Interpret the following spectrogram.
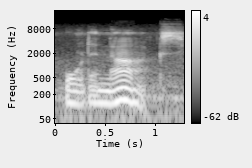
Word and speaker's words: Ordinox: Secondly, my last name is spelled Ordinox. Yeah, it's pronounced Ordino.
